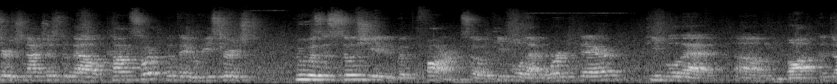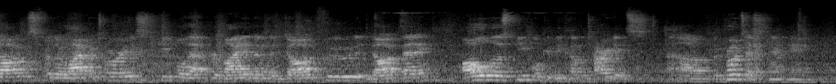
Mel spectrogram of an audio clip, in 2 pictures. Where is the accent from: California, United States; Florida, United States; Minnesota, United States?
California, United States; San Francisco; I'm from San Francisco, California, the west coast of the United States.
